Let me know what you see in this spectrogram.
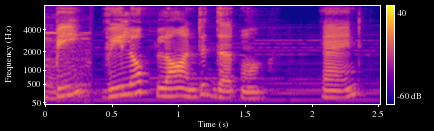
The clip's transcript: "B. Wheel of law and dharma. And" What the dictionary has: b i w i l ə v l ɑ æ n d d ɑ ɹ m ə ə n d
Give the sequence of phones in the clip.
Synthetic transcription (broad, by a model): b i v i l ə p l ɑ n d d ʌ ɹ m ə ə n d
